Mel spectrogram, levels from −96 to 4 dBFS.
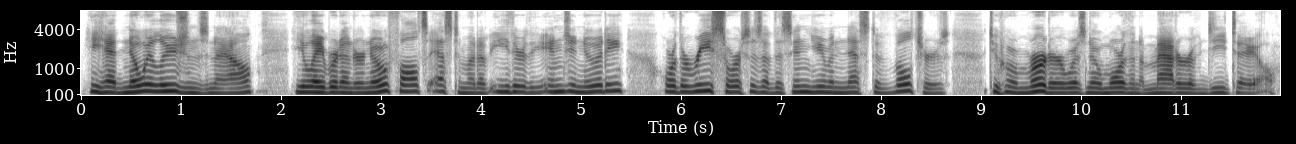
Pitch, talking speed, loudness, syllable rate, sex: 185 Hz, 175 wpm, -18 LUFS, 5.3 syllables/s, male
